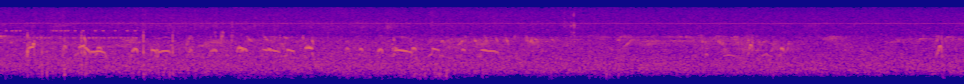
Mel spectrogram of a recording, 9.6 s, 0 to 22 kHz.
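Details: Little ringed plover at 51.912315, 20.318912 (Poland) giving a loose series of short, thin, high piping notes over about five seconds, against a steady hiss of wind and distant background noise.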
